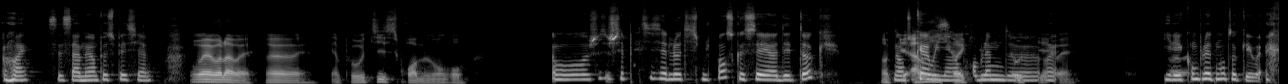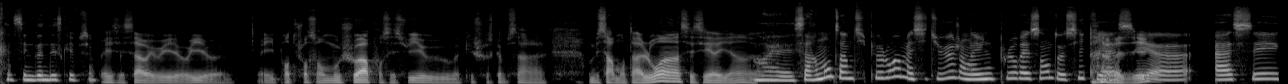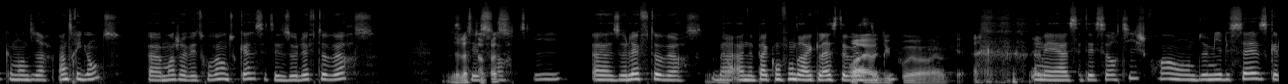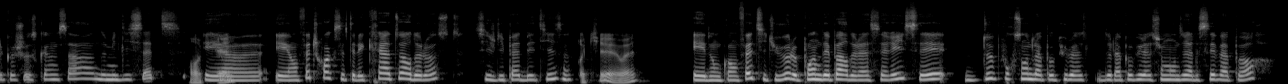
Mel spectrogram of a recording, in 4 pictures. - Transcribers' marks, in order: chuckle; chuckle; laugh
- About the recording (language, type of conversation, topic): French, podcast, Quelle série télé t’a accrochée comme jamais ?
